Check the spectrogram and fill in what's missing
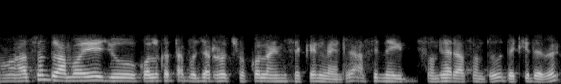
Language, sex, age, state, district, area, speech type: Odia, male, 18-30, Odisha, Bhadrak, rural, conversation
